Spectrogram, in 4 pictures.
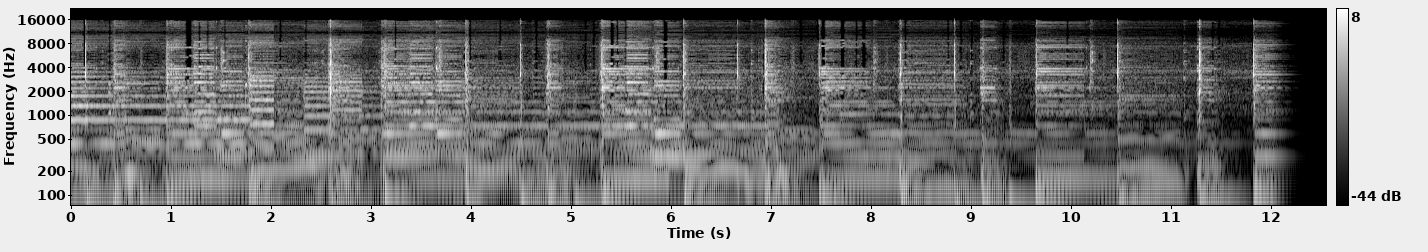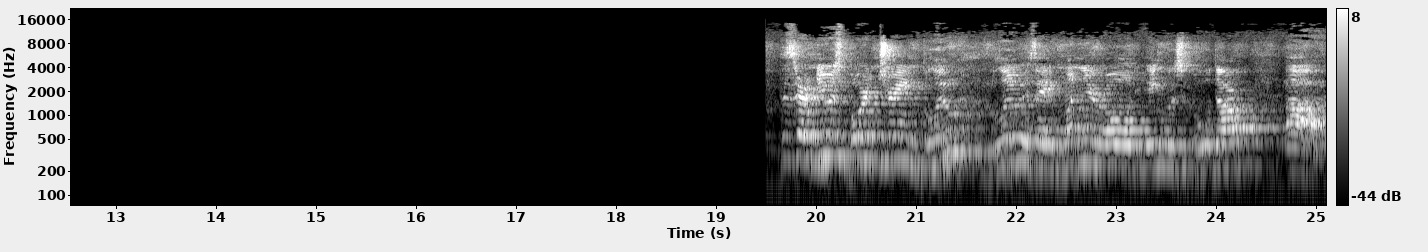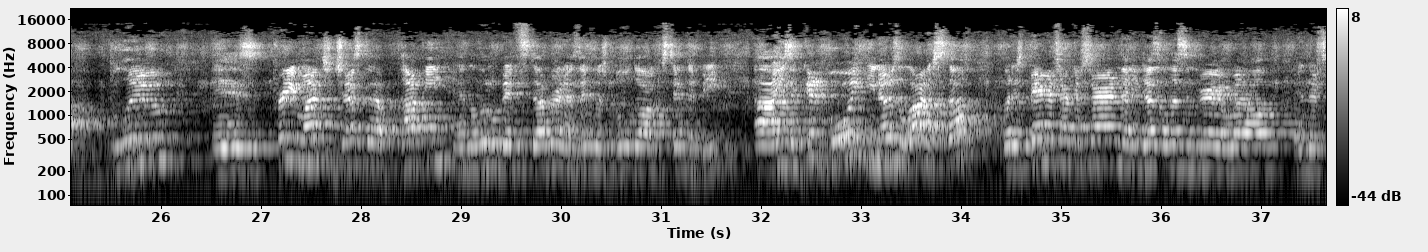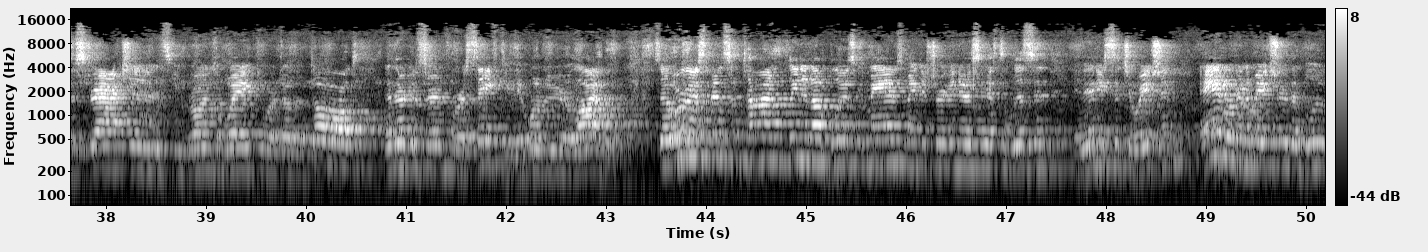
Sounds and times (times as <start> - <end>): Speech: 19.6 - 50.1.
